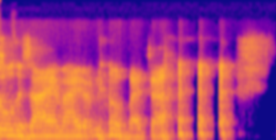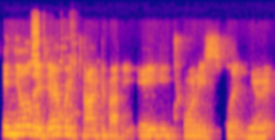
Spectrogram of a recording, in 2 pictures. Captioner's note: laughs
